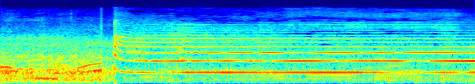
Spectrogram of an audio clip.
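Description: An air horn blasts once about half a second in, one steady, level tone held out rather than pulsed.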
